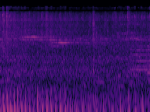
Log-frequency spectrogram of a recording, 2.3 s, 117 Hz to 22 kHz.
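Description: A new Royal Enfield Classic 350 Stealth Black motorcycle idles close by with a steady, rhythmic low thumping beat, while people talk nearby.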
